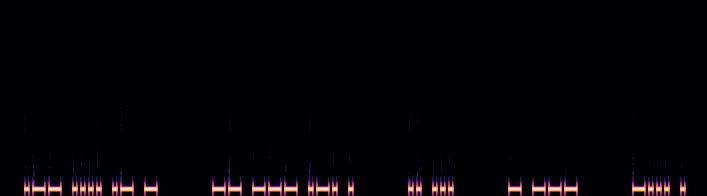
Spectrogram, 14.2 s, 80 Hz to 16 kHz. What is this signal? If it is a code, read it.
Morse code, heard as a keyed tone, about 15 wpm, 700 Hz. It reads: WHAT MORE IS TO BE
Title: 2x Word-Spacing - Sentences from Top 500 Words - 15wpm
